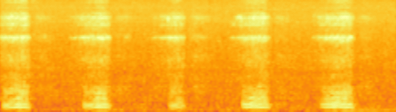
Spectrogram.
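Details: Blenheim Cavalier King Charles Spaniel puppies aged three weeks wrestle in their home pen, five in the litter; rhythmic deep snuffling grunts with stacked overtones come in five bursts, near one per second.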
